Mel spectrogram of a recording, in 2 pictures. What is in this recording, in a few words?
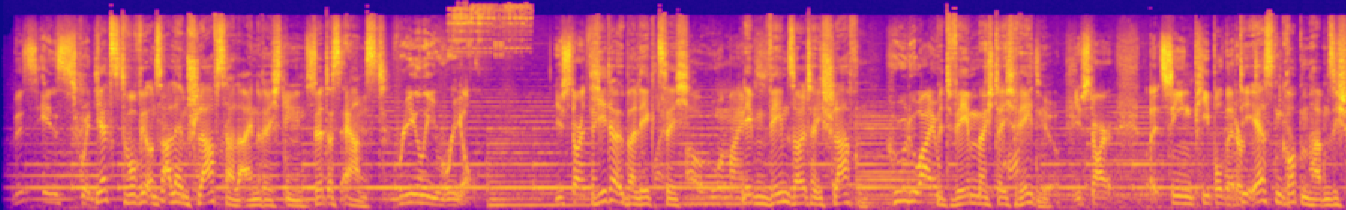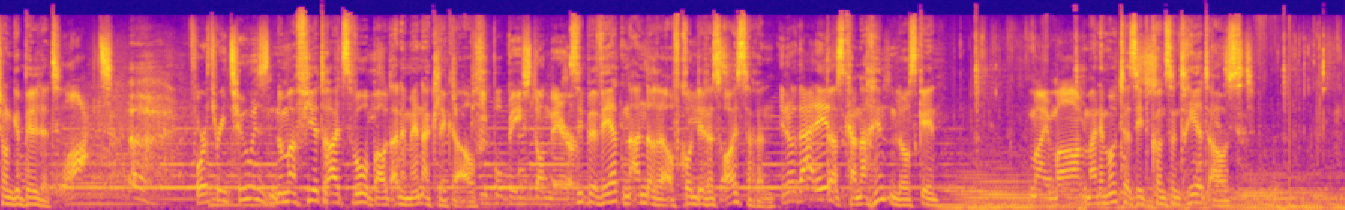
voiceover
